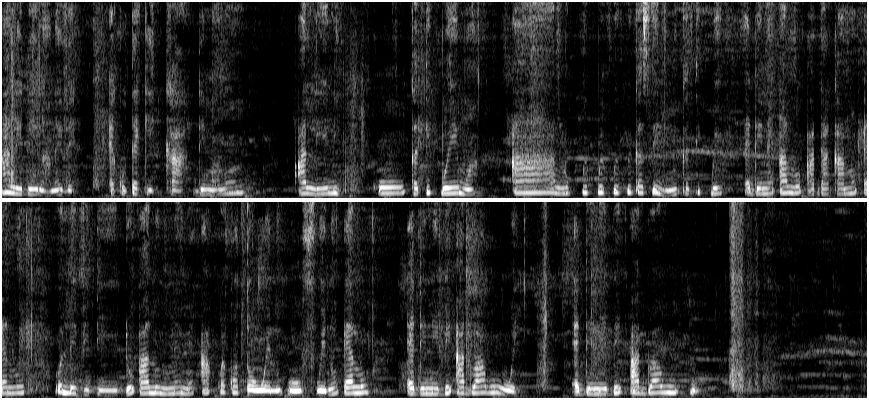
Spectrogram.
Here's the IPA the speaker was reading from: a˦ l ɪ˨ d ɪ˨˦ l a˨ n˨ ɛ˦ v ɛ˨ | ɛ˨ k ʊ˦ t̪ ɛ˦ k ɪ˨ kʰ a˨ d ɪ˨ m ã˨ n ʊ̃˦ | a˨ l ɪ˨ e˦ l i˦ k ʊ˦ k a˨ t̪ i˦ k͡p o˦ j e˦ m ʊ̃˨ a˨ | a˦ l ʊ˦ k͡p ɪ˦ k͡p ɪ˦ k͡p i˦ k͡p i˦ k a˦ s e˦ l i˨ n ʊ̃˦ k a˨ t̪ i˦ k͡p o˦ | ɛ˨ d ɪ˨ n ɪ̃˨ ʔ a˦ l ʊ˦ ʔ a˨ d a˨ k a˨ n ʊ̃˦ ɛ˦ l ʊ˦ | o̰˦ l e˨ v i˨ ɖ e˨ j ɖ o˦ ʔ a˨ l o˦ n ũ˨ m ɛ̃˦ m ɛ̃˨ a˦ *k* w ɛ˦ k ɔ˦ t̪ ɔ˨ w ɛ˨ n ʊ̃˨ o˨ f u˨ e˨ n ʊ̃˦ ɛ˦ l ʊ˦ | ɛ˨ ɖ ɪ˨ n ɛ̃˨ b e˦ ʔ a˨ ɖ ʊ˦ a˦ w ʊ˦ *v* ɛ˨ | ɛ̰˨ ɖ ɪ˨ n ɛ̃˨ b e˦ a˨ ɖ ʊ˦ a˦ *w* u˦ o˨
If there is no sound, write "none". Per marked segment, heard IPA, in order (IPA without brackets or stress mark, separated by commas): k, w, w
